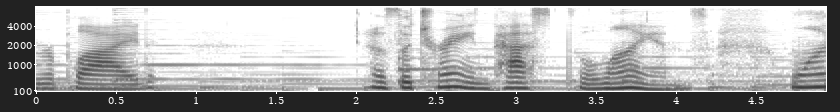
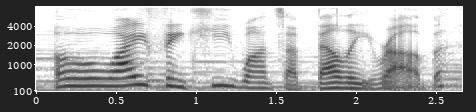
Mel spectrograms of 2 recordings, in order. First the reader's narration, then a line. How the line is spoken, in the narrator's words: Emily said, laughing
